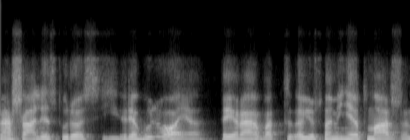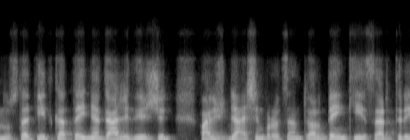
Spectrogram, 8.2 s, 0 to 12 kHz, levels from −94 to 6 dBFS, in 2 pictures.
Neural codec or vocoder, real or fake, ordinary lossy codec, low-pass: codec, 16 kHz, about 1 kbps, DyCAST, with the encoder's durations; fake; Opus, 24 kbps; 7.2 kHz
